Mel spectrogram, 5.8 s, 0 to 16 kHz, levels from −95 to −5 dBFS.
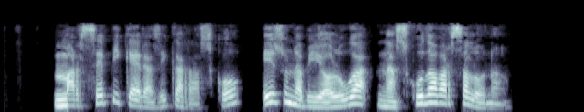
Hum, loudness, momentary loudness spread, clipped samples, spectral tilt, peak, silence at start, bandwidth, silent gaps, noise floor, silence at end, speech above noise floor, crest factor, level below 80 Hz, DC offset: none; -18 LUFS; 10 LU; under 0.1%; -4 dB/octave; -2 dBFS; 0.55 s; 7.8 kHz; 2.43-2.62 s; -73 dBFS; 0.8 s; 55 dB; 18 dB; -60 dBFS; under 0.1%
